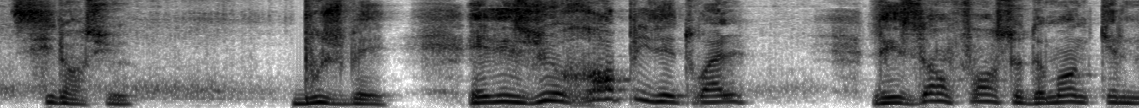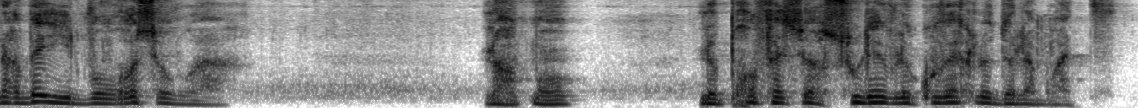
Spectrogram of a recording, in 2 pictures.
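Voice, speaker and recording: A man narrating a scripted children's adventure story with an expressive, dramatic delivery. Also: fairly high pitch, moderate pace, vocal fry, long pauses, breathy edge. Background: music.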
